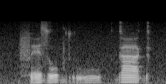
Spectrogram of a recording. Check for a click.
absent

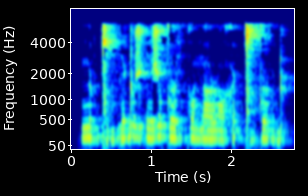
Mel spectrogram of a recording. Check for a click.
present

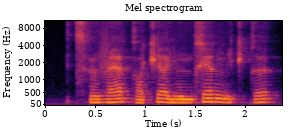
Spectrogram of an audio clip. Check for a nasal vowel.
present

